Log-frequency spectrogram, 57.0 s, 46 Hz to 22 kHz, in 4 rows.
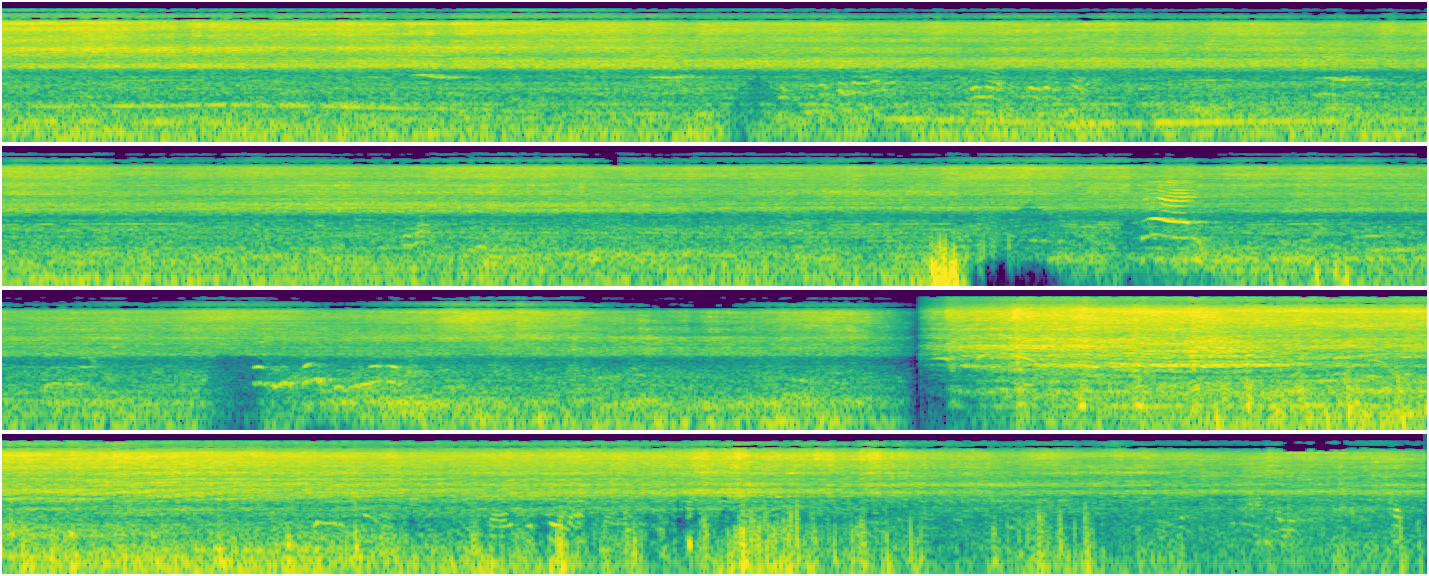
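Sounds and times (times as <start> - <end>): steam locomotive hissing: 0.0 - 57.0
voices: 0.0 - 57.0.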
